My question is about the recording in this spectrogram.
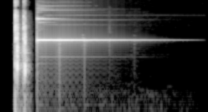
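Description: Subscribe-button sound effect: two quick clicks, then a single bright bell ding that rings out and fades away over about a second and a half.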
